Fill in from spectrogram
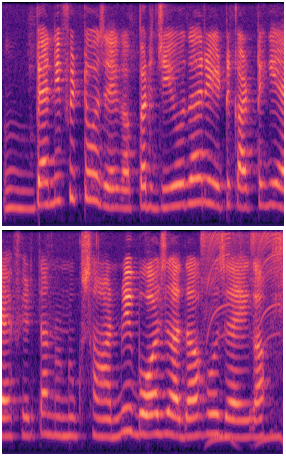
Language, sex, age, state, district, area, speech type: Punjabi, female, 18-30, Punjab, Tarn Taran, urban, spontaneous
